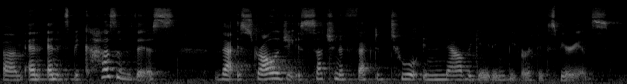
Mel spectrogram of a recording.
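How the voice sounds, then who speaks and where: A woman hosting her own channel in a casual, chatty vlog, her voice raspy and hoarse, with frequent fillers and little laughs. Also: fairly high pitch, fairly even intonation, fairly quick, a little hiss or hum. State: hoarse, voice cutting out. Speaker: channel host. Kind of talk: casual spiritual vlog talk.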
